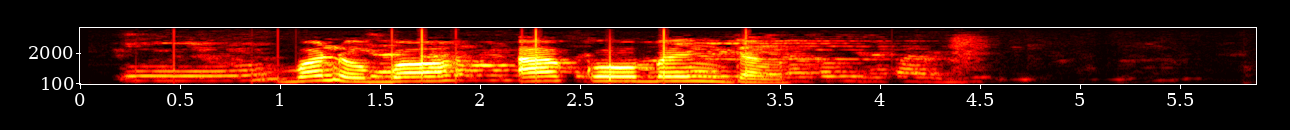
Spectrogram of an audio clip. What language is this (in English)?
Bebele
